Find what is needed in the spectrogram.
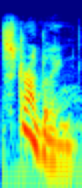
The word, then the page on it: struggling: British English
